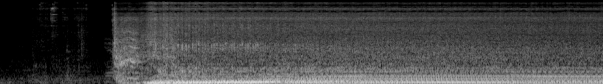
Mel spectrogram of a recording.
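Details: 1965 Dodge A100 van revived after years sitting, fresh four-barrel intake, distributor and wires fitted after earlier backfire: cranks briefly, catches and settles into low, slightly uneven idle; runs a little off-tune, timing noted as a little off.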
